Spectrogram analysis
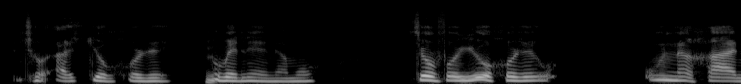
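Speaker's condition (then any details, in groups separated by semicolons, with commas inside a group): Cerebral palsy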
